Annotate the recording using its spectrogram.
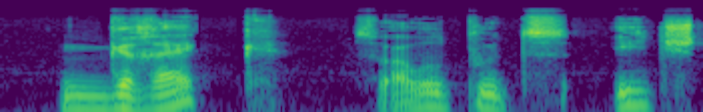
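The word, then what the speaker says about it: grecque: and then you've got GRE masculine form GRE feminine form you write them differently but then if you listen carefully gre gre you pronounce them the same way okay Portugal portug portuges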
